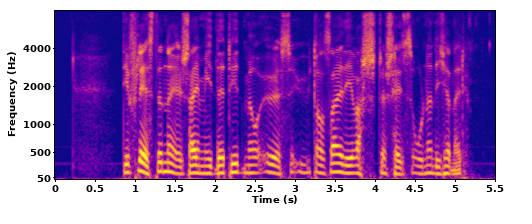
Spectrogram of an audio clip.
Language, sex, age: Norwegian, male, 43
